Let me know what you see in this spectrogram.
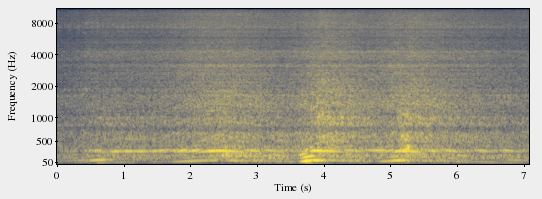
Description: Annoying high pitched sound from lower left side of car, increases with rpm - sounds like idler bearing or valve train noise?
